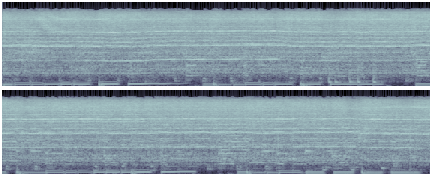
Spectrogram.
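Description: Handheld electric belt sander running at full speed on a turned wooden furniture leg, a steady high motor whine. Background music with a bass line plays underneath.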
